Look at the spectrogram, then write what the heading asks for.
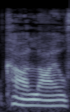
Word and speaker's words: Carlisle: Could you spell Carlisle for me? Sorry. It's Carlisle. You don't pronounce the S.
